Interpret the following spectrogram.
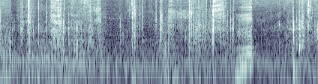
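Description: Faint, scattered crinkling of plastic vacuum bagging film as it is pressed and smoothed down to seal the bag; otherwise near silence.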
